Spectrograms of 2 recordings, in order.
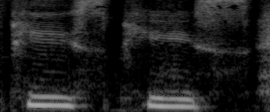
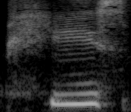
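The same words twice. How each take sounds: First: "peace, peace" whispered, softer and softer. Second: Said in the usual way. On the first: Shown as a demonstration. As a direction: breathe "peace" gently out. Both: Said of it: "but peace".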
